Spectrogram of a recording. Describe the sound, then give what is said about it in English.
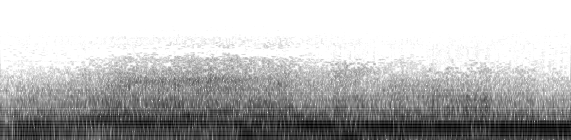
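A Catalina coastal patrol plane's engine drones steadily overhead, a loud, low, continuous roar with a slightly wavering pitch as it circles back. No voices are heard. “It's a plane, and it's heading this way.”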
